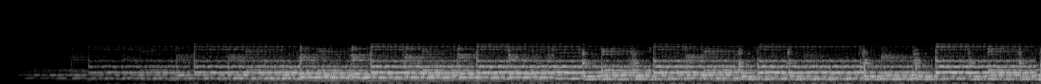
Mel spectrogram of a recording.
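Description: Opening of an instrumental trap beat: layered sustained chords fade in over the first few seconds, then hold steady, changing about once a second, with no drums yet.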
